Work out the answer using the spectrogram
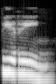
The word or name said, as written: piring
